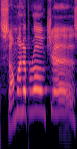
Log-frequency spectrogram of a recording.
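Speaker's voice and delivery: loud, slow, high-pitched yell.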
